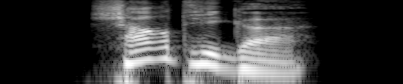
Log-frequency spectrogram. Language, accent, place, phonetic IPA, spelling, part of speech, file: German, Germany, Berlin, [ˈʃaʁtɪɡɐ], schartiger, adjective, De-schartiger.ogg
- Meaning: 1. comparative degree of schartig 2. inflection of schartig: strong/mixed nominative masculine singular 3. inflection of schartig: strong genitive/dative feminine singular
